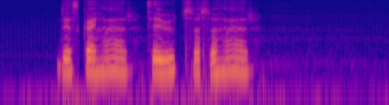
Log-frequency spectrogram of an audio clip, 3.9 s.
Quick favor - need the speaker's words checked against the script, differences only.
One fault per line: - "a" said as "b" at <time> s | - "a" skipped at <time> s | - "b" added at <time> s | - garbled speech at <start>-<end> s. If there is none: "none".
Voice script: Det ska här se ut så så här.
none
